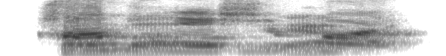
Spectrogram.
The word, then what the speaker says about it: Comte de Chambord: Comte de Chambord. Yeah. Okay. Yeah. So you don't really pronounce the M. So it's Comte de Chambord. Well, it sounds like you're saying C-O-N-T. Almost, yeah.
